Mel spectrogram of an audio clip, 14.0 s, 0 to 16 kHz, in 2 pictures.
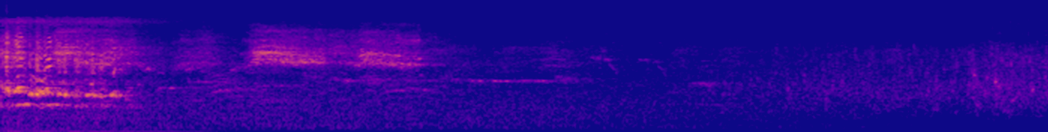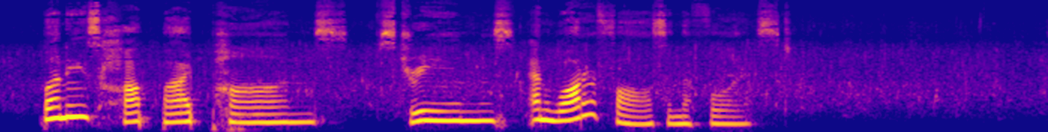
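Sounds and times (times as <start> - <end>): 
wild turkeys gobbling: 0.0 - 1.0
speech: 7.3 - 12.3.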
